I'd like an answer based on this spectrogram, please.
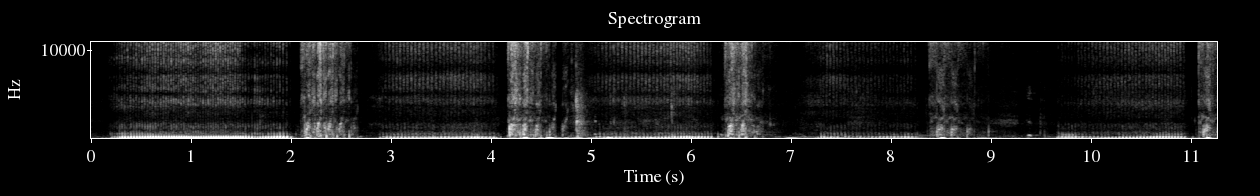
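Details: Boxer sleeping deeply on a couch snores loudly: long, low, rasping rumbles with a breathy edge, each lasting about one and a half seconds and recurring roughly every two seconds, separated by brief quieter breaths.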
